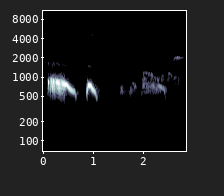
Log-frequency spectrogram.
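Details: Female dove calling to stimulate males: a loud, low, steady coo that slides downward at its end, then a short bent coo, followed by softer, broken cooing notes.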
